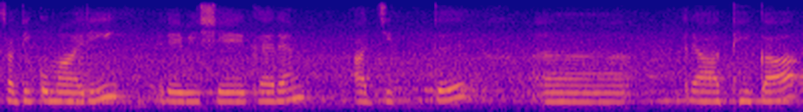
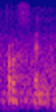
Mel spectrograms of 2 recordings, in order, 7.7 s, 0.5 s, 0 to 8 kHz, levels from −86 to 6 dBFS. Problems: constant background noise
